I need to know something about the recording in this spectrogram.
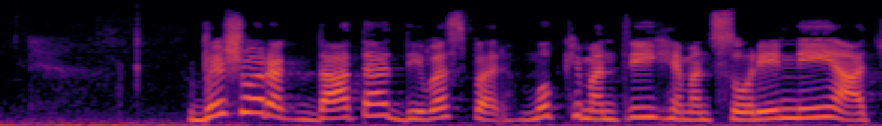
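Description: A woman reads out clearly through a microphone.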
